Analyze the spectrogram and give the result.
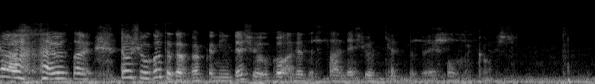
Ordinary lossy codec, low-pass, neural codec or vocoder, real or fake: Opus, 24 kbps; 7.2 kHz; codec, 16 kHz, 8 kbps, FreqCodec, smaller model; fake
